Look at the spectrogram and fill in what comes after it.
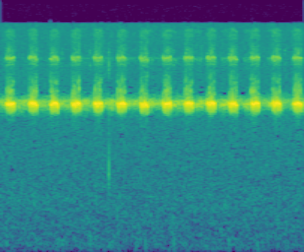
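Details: Night chorus of crickets from a valley bottom beside a tree: evenly spaced, high-pitched chirps, roughly three and a half per second, steady and unbroken against a calm, still background.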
